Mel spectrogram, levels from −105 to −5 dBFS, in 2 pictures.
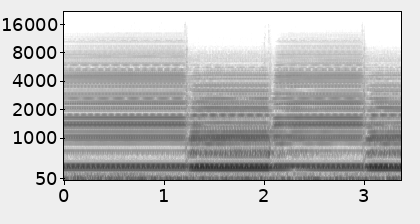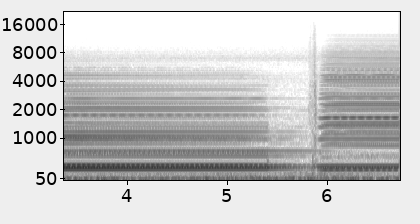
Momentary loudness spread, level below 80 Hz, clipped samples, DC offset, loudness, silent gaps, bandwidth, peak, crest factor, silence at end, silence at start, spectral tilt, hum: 10 LU; -50 dBFS; under 0.1%; under 0.1%; -34 LUFS; none; 8.6 kHz; -20 dBFS; 14 dB; 0 s; 0 s; -6 dB/octave; none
